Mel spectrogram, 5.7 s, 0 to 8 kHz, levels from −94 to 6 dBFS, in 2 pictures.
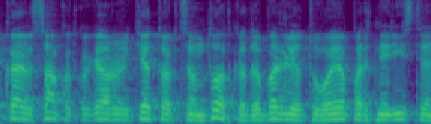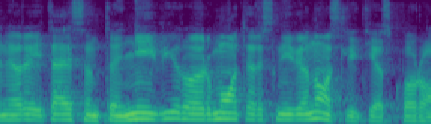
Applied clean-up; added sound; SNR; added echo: none; none; none; none.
